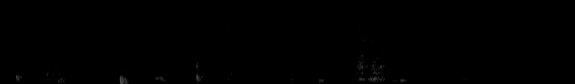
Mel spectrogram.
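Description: A thin needle tool drags across a solid square bar of dark purple soap lying on a green table, held down by fingers with long green nails, scoring fine lines that peel off as thin curls. Quiet, soft scratching comes through as a series of short ticks and dull low taps, with a brief brighter rasp partway through.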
